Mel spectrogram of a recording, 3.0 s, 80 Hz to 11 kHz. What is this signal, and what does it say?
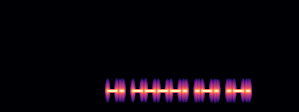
Morse code, heard as a keyed tone, about 38 wpm, 700 Hz. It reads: N9RR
